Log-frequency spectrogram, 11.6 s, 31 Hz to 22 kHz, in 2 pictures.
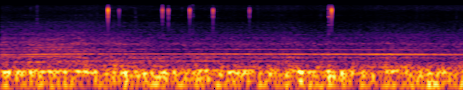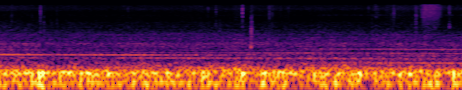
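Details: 2008 Nissan Altima under acceleration: low steady airplane-like drone with a faint hum over road rumble, louder when accelerating and softer when slowing; owner suspects the CVT transmission.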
